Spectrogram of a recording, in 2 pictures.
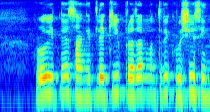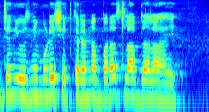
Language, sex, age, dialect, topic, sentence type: Marathi, male, 18-24, Standard Marathi, agriculture, statement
